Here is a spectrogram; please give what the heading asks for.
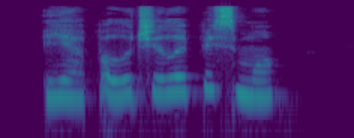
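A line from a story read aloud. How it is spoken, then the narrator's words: Quiet, forced words. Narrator (Russian): тихо выдавила из себя Аня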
